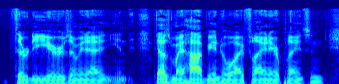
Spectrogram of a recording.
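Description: A man with an American accent and a dark, mellow tone talks very fast at a medium pitch. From New Jersey. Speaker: master sommelier and professional speaker. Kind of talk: storytelling in radio interview. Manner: animated.

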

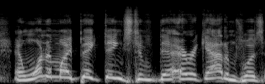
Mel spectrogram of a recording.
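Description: A man's voice with a New York accent, lively intonation and a dry, close sound with no echo. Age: 70s. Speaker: podcast host, true crime. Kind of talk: casual interview chat. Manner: animated.

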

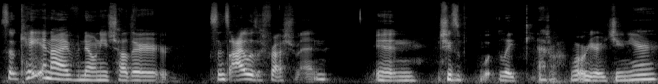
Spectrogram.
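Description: A normal speaking voice from a woman with an American accent, moderate pace and ordinary pitch variation. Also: medium pitch for a woman. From Massachusetts. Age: 20s. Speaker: startup co-founder. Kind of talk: interview.

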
